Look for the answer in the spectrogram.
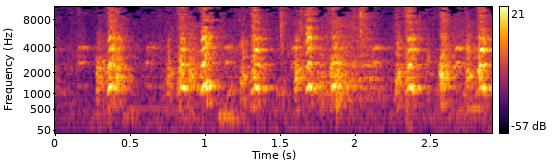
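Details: An old man's fierce, frequently calling green junglefowl gives a series of clipped, bright notes, roughly two per second, fairly clean with faint background murmur.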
